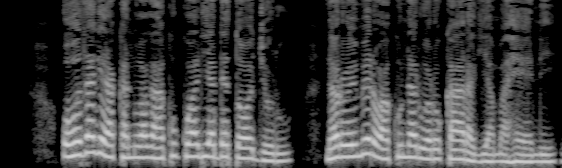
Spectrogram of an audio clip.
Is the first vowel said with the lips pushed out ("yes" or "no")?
yes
